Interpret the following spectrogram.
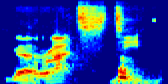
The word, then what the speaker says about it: Haraszti: And shout out to Doc Chris Haraszti.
